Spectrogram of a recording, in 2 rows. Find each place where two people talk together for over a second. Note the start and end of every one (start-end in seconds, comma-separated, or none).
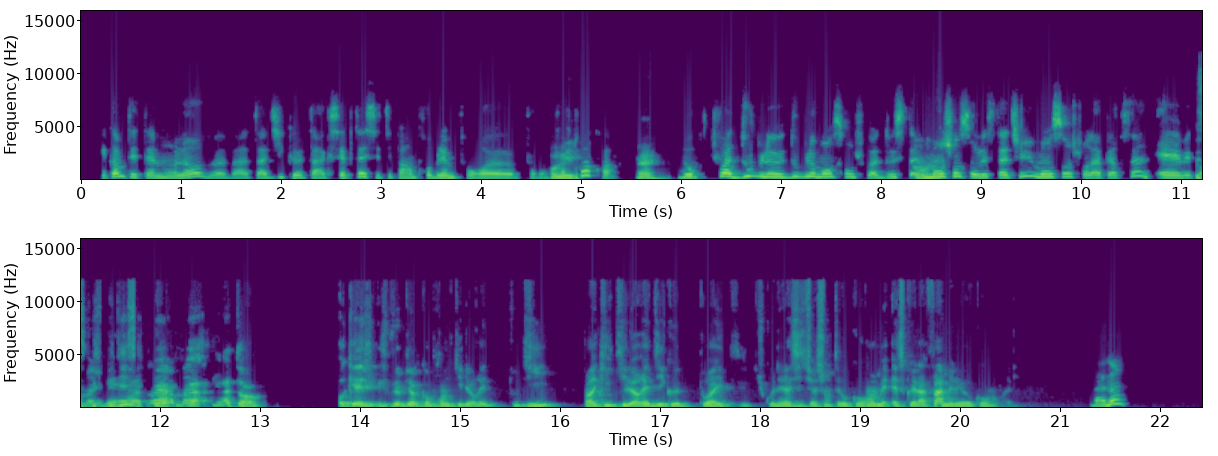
11.1-12.7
